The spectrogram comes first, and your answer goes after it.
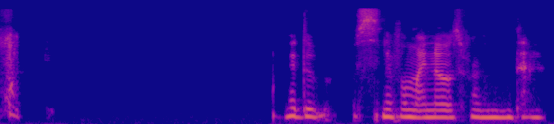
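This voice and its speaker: A woman's voice: mid-range voice, completely flat delivery, a little slow, dry recording. A woman co-hosting a podcast in an informal, conversational way. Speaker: podcast co-host. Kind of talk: casual chat.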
